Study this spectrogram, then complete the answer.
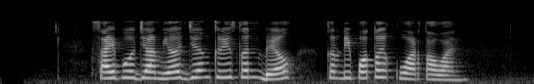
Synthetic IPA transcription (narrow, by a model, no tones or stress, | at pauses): saipuld͡ʒamild͡ʒɨŋkɾist̪ənbɛl | kɨrdipɔt̪ɔkuwart̪awan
